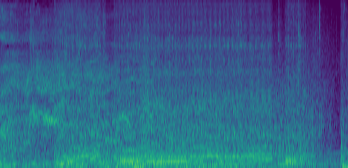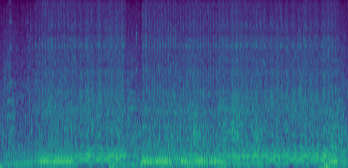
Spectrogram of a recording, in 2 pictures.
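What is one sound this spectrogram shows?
A motorcycle engine revs and roars as the bike rides over rough ground.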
